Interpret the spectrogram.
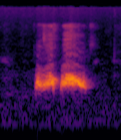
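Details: Spotted dove calling at night, with a loud voice: two low mellow coos, the second longer and falling slightly at the end.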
